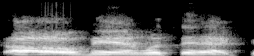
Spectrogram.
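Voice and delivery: hammed-up childish protest; frustrated kid. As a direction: imitate a beaten kid's outcry. Girl loses race again.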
